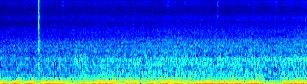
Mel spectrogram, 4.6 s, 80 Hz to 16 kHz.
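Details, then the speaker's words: 2001 GMC Sonoma 4.3 Vortec V6 on its first test drive after repair of an engine that quit while driving (timing chain suspected): an even engine hum under road noise, shifting smoothly in pitch as it pulls; runs clean. "all right so far so good my first little test drive i just left the shop seems to be doing good"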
